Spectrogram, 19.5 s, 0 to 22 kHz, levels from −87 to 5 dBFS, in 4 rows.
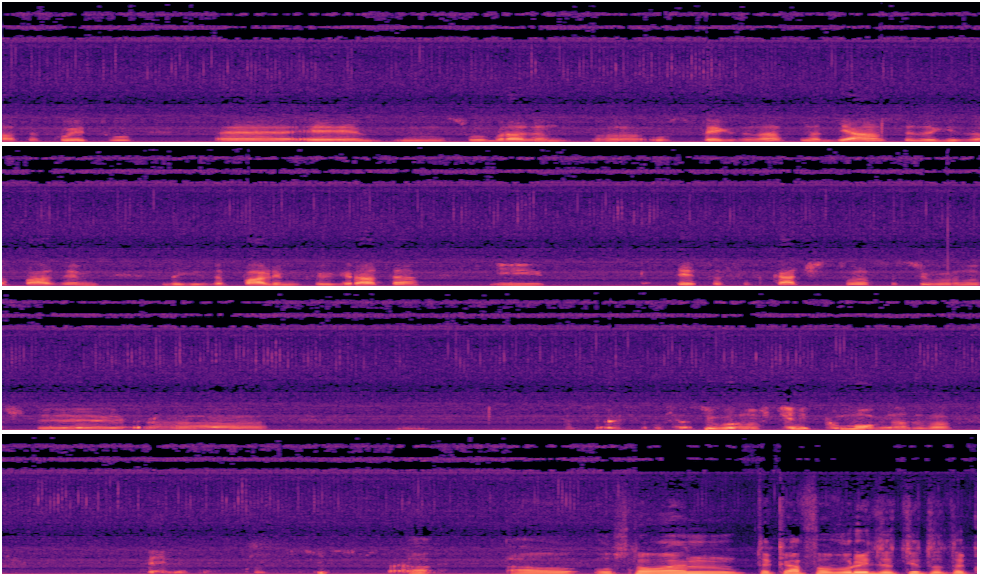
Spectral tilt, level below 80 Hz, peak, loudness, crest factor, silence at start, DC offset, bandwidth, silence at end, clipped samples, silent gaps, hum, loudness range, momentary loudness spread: -6 dB/octave; -46 dBFS; -4 dBFS; -24 LUFS; 22 dB; 0 s; under 0.1%; over 20 kHz; 0 s; under 0.1%; none; none; 7 LU; 19 LU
